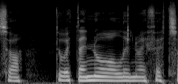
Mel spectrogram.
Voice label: "nool", Welsh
